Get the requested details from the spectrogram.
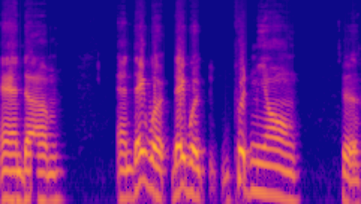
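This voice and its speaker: A man with a medium pitch speaks at a very slow pace, his intonation lively. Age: 60s. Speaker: bishop and show host. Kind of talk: casual chat. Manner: halting, many repetitions; animated.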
